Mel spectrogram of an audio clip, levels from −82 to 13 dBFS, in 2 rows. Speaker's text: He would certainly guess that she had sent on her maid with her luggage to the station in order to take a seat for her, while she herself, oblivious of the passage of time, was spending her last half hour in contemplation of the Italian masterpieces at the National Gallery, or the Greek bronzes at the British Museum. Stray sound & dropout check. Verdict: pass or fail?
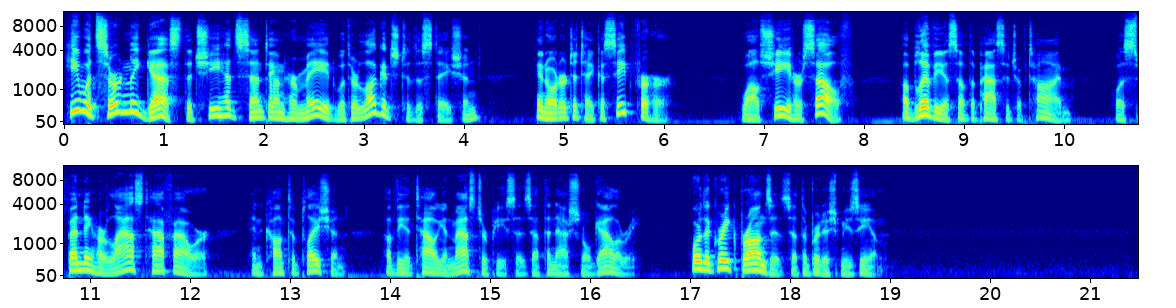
pass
